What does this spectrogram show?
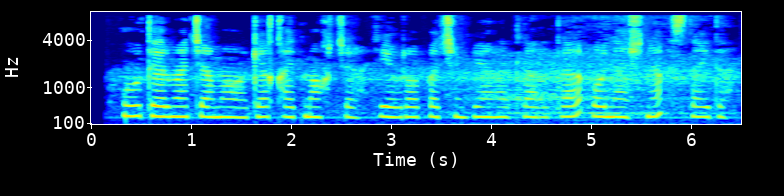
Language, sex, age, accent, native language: Uzbek, female, under 19, Toshkent shahri, Uzbek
